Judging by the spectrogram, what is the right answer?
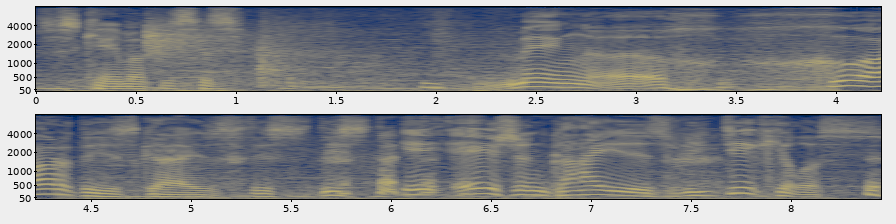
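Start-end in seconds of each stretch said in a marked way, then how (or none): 2.3-8.4 ridiculous put-on Russian accent, higher, slower. Telling the others about a russian stranger who came up to him: ridiculous russian accent. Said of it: "That's a good ridiculous accent".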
